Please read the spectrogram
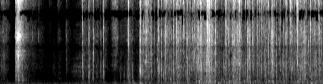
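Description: Clear plastic kit parts bags crinkling as hands handle them. One sharp rustle comes about a quarter second in, then near-continuous crinkling builds from about a second in.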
